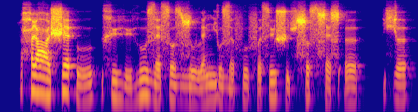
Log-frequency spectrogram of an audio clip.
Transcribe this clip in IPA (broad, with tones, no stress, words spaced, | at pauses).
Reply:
ħi˥ ʕə˥ ʃɛ˥ʔu˩˧ | xy˧ɦy˩˧ ɦu˥˧zɛ˩˧s o˧z ɮu˧˩lɛ˥ŋju˧zə˩˧ fu˧fə˩˧sy˥ ʃy˩˧ç ɬo˥sɬɛ˧˩ɬʔə˥˧ | çə˧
